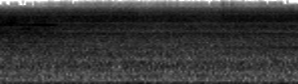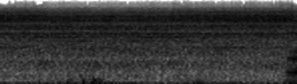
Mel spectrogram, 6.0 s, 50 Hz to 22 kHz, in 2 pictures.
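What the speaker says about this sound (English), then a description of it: "Sounds like a JT8." MD-80 Pratt & Whitney JT8D jet engines idling from the rear of the cabin, a steady loud whine and hiss with a low drone underneath, continuous throughout.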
